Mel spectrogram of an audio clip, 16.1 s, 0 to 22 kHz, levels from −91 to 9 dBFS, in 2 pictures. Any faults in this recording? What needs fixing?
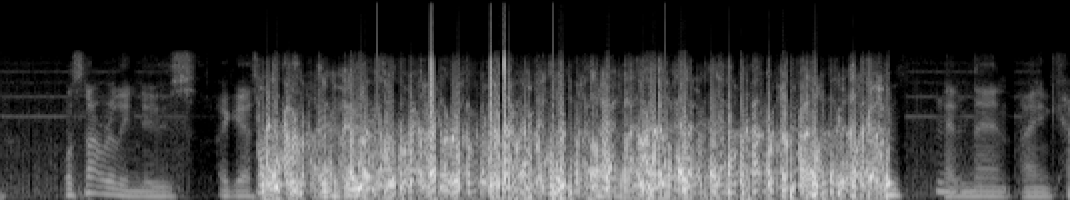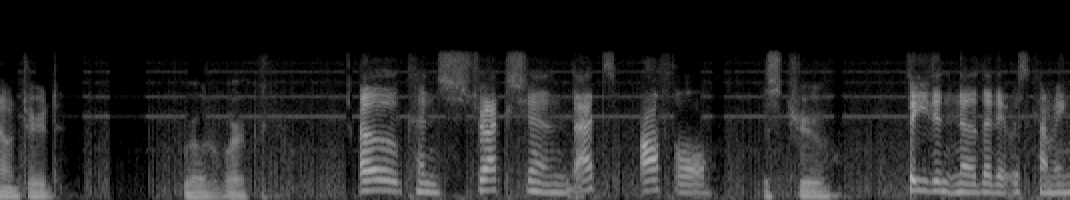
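A faint computer activity noise buzz, pulsing at roughly 1 kHz and well below the speech, runs throughout. It comes from processor and peripheral load disturbing the audio ground and shows as a thin comb of horizontal lines across the spectrogram. Isolating the audio interface's ground from the computer, for example with a USB isolator or ground-loop breaker, would prevent it.

From 1.91 to 6.77 s, a codec payload misread turns speech into garbled warble. Octet-aligned AMR frames are being unpacked as bandwidth-efficient, so the spectrogram shows smeared noise unrelated to the speech's formants. Matching the octet-align setting on both ends of the call would prevent it.

Small jumps forward in the sound occur at 2.82, 4.14 and 4.98 s. About 20, 40 and 20 ms are lost, likely from a dropped buffer (overrun). Each appears as a step discontinuity in the waveform and a thin vertical streak on the spectrogram. 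Larger buffers or higher priority for the audio thread would prevent these overruns.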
